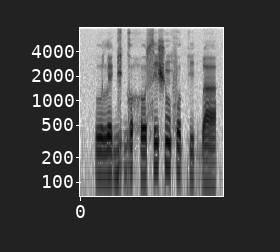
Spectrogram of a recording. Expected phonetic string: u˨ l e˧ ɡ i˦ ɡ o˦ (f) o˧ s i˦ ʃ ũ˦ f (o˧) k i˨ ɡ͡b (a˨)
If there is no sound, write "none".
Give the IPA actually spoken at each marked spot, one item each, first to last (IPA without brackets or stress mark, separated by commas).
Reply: h, o˧, a˨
